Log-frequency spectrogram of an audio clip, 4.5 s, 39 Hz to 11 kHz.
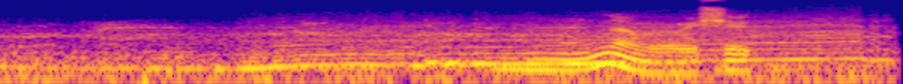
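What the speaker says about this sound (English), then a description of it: "He's double braking there." A race car in the EDC Super Group 3 Championship racing game on Tokyo Expressway South Inner Loop brakes hard; a droning engine note sweeps up and down with squealing tires as a commentator talks over it.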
